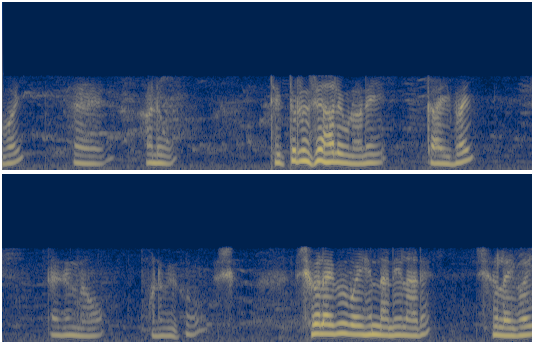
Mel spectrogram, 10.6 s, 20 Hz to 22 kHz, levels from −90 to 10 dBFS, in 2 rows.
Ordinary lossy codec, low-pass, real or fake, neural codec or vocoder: none; 3.6 kHz; real; none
